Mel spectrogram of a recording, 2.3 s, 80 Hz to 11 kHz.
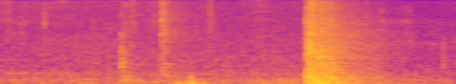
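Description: Rear liftgate of a 2007 Toyota Highlander Hybrid being pulled down with a few light clicks and rustles, then slammed shut once, loudly, about a second and a half in.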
